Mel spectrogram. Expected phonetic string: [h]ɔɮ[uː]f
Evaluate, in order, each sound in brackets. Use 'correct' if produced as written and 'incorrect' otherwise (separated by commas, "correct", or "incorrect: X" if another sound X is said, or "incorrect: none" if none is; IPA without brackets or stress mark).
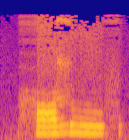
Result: correct, correct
